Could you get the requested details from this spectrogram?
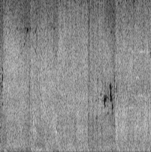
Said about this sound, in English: Yeah, I was firing as I was talking.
